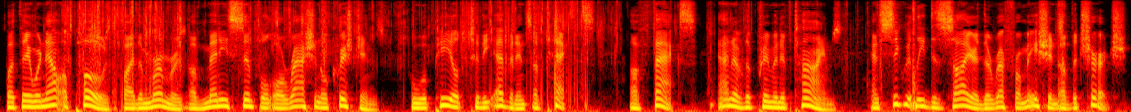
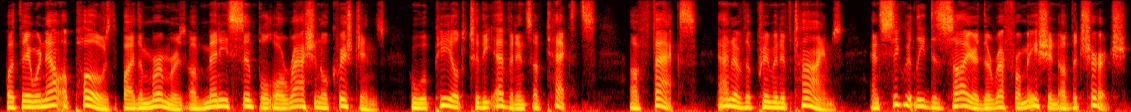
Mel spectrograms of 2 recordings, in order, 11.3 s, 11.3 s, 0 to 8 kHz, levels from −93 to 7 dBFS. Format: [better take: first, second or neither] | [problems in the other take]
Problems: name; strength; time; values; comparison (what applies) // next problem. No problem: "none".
second | background sound (Packing tape, duct tape); 18 dB below the speech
